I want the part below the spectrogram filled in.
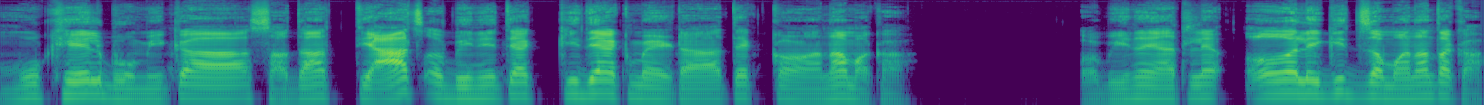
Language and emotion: Goan Konkani, disgusted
